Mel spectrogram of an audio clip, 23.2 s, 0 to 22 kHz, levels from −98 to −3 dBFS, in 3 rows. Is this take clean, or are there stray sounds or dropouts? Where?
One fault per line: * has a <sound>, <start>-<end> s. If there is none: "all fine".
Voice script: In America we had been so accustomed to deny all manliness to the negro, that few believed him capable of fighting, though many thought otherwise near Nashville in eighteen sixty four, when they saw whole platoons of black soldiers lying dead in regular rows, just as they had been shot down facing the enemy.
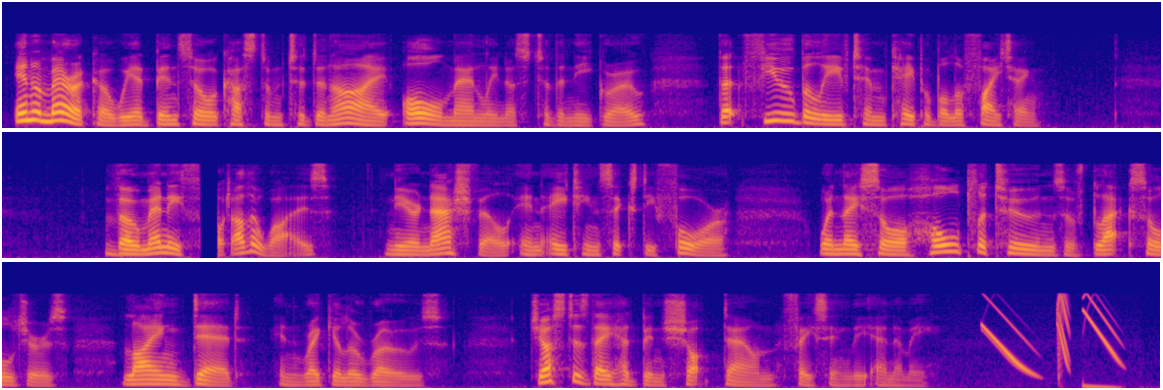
* has a dropout, 9.0-9.2 s
* has a chirp, 22.0-23.0 s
